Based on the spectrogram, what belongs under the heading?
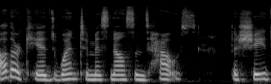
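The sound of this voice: This is an unforced reading voice. The background stays quiet.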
